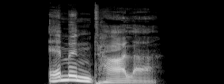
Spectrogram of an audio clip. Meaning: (noun) 1. a native or inhabitant of Emmental/Switzerland 2. Emmentaler; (adjective) of Emmental
- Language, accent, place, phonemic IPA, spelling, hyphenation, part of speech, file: German, Germany, Berlin, /ˈɛmənˌtaːlɐ/, Emmentaler, Em‧men‧ta‧ler, noun / adjective, De-Emmentaler.ogg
